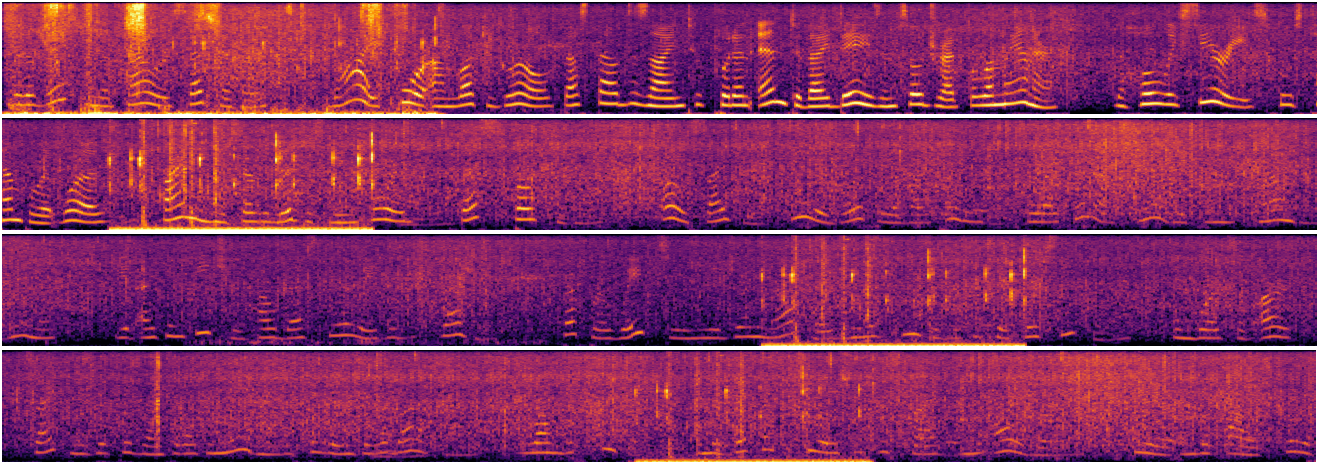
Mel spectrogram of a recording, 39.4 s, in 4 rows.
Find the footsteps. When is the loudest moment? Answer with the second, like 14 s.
1 s.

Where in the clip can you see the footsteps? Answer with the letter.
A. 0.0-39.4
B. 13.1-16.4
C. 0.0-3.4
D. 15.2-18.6
C.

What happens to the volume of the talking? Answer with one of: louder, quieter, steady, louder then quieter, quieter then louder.
quieter.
